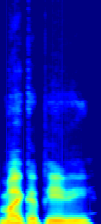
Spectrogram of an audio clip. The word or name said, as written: Micah Peavy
